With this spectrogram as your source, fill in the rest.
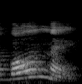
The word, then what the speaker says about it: boné: Então, vamos lá colocar o acento na palavra boné, tá certo? Ó, boné. Qual é a sílaba tônica da palavra boné? Vamos chamar a sílaba para a gente descobrir, ó. Boné. Então, a sílaba tônica foi o NE, né?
